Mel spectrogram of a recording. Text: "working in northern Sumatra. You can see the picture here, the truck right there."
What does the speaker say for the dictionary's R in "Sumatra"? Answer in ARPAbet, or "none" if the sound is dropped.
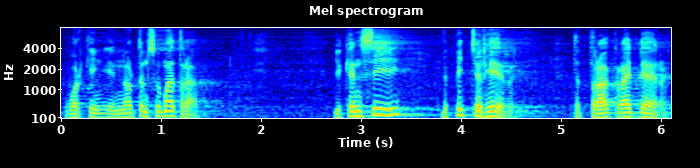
R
